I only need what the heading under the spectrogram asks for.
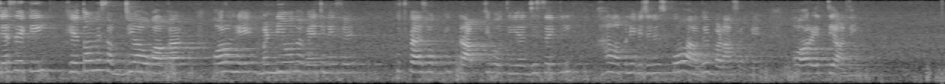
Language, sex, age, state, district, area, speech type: Hindi, female, 18-30, Madhya Pradesh, Hoshangabad, urban, spontaneous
